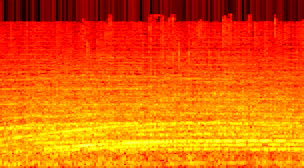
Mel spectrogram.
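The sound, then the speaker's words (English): A loud, big red steel siren, made in the likeness of an old air raid siren, wails steadily as former Arizona Cardinals fullback Ron Wolfley cranks it for the first time to call the players to the field. Its rising tone holds a sustained blare over a rumbling background, with no voices present. “Forged from steel, created in the likeness of an old air raid siren. It's big, it's red, and it is loud.”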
